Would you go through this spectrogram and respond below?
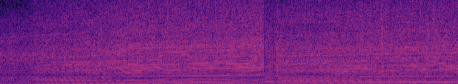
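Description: Race car engines revving and coming around on cold tires at a Gateway down-range transport premier series event, a loud steady engine drone with rising pitch and a brief gear-shift dip midway, no talk.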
